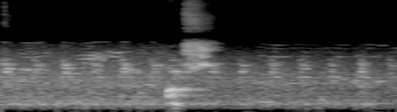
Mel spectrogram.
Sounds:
Sneeze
